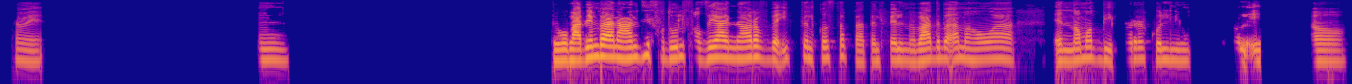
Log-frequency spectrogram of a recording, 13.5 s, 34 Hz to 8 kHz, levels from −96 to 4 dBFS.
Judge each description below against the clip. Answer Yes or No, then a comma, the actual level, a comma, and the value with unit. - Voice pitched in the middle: Yes, medium, 175 Hz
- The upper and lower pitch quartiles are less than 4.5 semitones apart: Yes, narrow, 2.4 semitones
